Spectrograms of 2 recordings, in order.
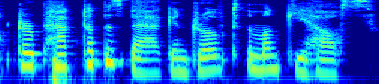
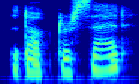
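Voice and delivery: ordinary delivery

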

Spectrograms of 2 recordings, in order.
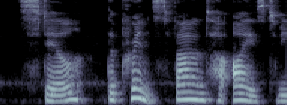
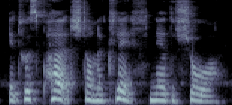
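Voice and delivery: ordinary delivery, nothing marked

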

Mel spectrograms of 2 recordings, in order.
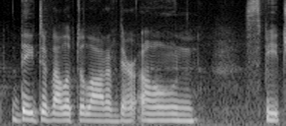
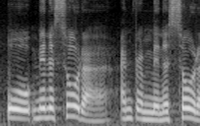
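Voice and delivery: Minnesota accent; 2 semitones higher, faster than usual. Shown as a demonstration. Dialect coach showing how locals name their state, Minnesota accent. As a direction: lean on the long Minnesotan O. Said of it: "without doing the Minnesota O".

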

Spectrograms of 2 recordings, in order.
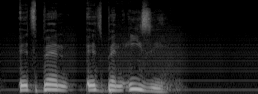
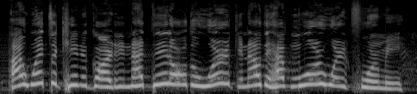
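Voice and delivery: high, wailing mock child; crying kid; 12 semitones higher than usual. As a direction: protest like a tearful first grader, hammed up. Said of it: "and he's crying".

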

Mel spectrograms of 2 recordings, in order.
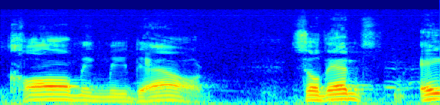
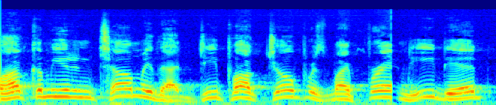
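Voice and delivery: high-pitched retold complaint; indignant protest; 8 semitones higher than usual. Man retelling his complaint that nobody told him, indignant protest. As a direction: protest in a raised, aggrieved pitch.

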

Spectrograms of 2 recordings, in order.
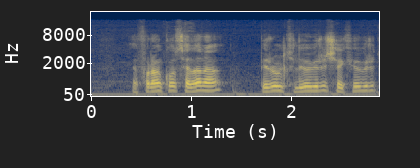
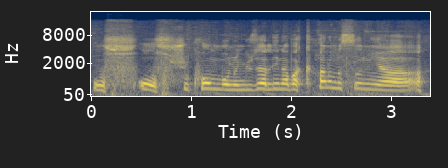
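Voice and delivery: thrilled; 8 semitones higher, 7 dB louder, slower than usual. Real, not acted. Admiring own combo, thrilled.

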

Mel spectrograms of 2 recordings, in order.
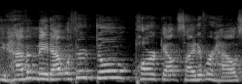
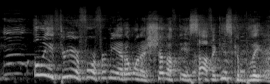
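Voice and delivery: mock diner; 3 dB quieter, faster than usual. Imagined diner's thought voiced.

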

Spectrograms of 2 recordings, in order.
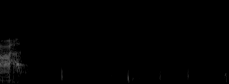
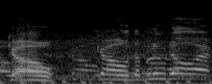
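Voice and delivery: high urgent yell; shouting; 12 semitones higher, 10 dB louder, slower than usual. Real, not acted. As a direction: yell directions in panic. Urging partner during chase.

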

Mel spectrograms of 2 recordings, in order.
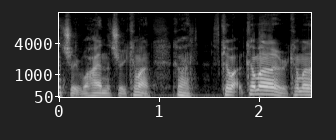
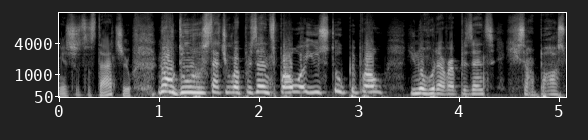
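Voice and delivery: ordinary talk

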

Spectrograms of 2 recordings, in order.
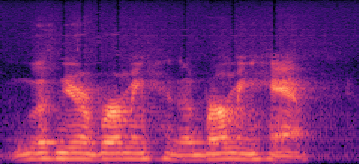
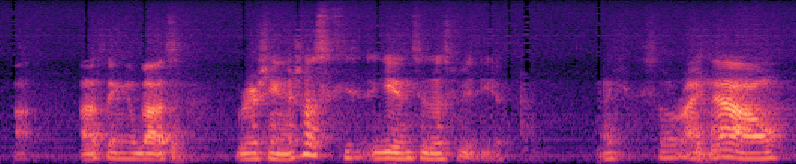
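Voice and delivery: ordinary talk

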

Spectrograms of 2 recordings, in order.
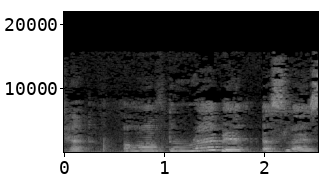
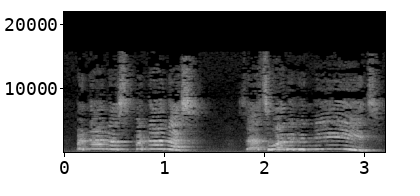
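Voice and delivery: much higher, loud excited monkey; monkey chuckling; 10 dB louder than usual. Acted. Monkey telling the cat the cake needs bananas. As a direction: squeal it like a giddy monkey. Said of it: "chuckled the monkey".

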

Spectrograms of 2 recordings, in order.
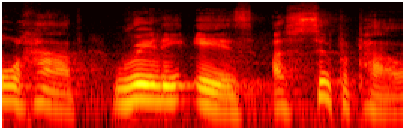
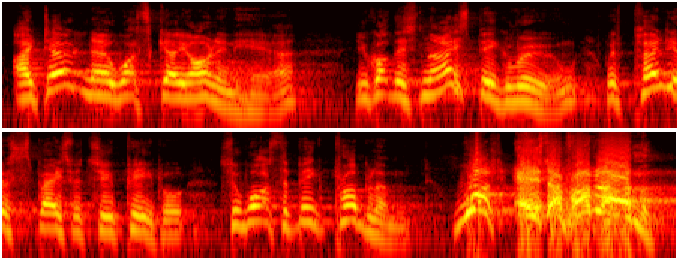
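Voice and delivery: exploding; 3 semitones higher, 7 dB louder than usual. Acted. Stepdad Roy scolding the boys, building to an explosion. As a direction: let it boil over at the end. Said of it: "Roy exploded beside her".

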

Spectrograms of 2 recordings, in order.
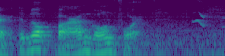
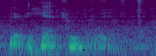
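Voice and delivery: whisper; 5 semitones higher, 9 dB quieter than usual. Real, not acted. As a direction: whisper the praise close to the pet. Praising pet, whispered.

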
